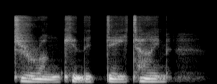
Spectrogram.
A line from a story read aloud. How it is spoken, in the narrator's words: I said quietly, more to myself than to Raymond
